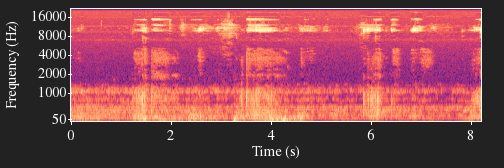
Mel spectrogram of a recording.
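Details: A person snoring in his sleep: low rumbling breaths with snorting bursts over a steady background hum.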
